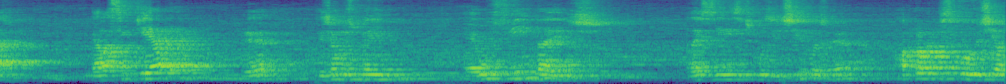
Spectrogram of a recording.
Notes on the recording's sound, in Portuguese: Comunicação gravada durante o XXVIII Encontro Nacional de Estudantes de Filosofia (ENEFIL) em 2012, em São Luiz MA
